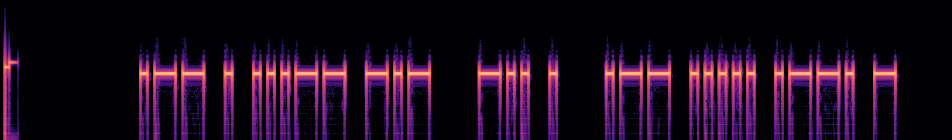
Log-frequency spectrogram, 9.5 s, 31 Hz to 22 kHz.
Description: Morse code, heard as a keyed tone, about 17 wpm, 700 Hz. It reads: WE3K DE W5PT
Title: USA Callsign DE Callsign - 4 Characters - 17wpm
